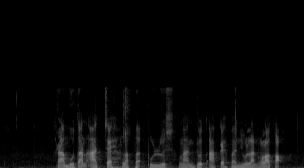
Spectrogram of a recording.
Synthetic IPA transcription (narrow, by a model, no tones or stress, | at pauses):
rambut̪ana̰t͡ʃɛhləb̥a̤ʔb̥ulʊsŋanɖʊt̪akɛhb̥ä̤ɲulanŋəlɔt̪ɔ̰ʔ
